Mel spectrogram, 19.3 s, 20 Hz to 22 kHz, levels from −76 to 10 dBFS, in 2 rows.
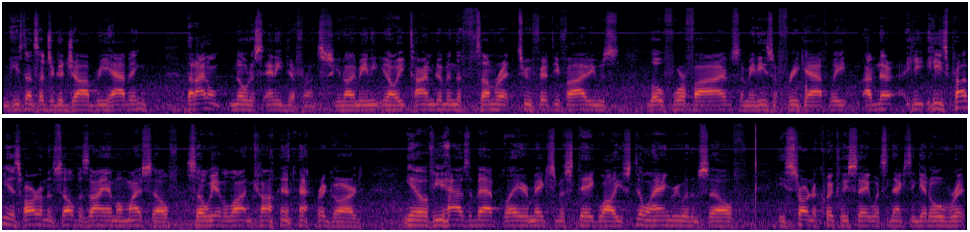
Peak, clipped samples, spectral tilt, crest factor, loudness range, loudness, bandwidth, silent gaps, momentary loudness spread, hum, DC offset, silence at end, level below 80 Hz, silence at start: -8 dBFS; under 0.1%; -3 dB/octave; 24 dB; 2 LU; -31 LUFS; 18 kHz; none; 6 LU; none; under 0.1%; 0 s; -60 dBFS; 0 s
